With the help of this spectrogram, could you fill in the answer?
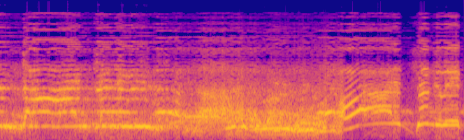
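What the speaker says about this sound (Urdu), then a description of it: "نعرہ مل کے زور سے لاؤ، ذرا مل کے نعرہ لاؤ" A large crowd chants a slogan together in unison at a religious poetry recitation, a loud, dense mass of voices that surges, briefly drops out near the end, and then resumes.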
